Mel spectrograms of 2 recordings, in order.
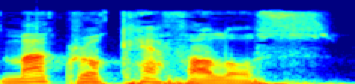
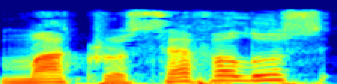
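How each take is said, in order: First: The consonant after macro is a hard k sound. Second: The consonant after macro is a soft s sound. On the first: The speaker calls it right. "the hardcore, manly, Hellenistic K's" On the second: The speaker calls it wrong. "the pansy as soft C's"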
